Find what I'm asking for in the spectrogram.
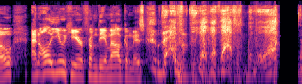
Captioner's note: monster noises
